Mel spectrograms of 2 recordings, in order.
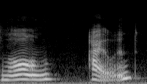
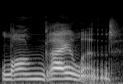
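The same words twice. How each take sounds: First: Long ends in a nasal with no G sound. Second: Long ends with an audible hard G sound.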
